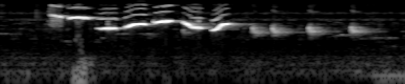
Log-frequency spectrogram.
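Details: Mangrove whistler song: a high drawn whistle, then several loud swooping whistles that rise and fall, finished by four short buzzy chattering notes spaced about a third of a second apart; a faint low hum at the end.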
